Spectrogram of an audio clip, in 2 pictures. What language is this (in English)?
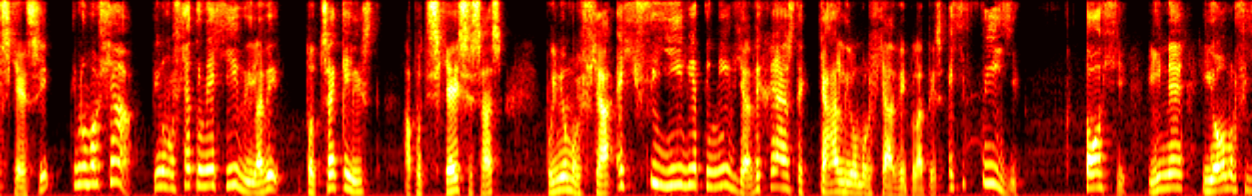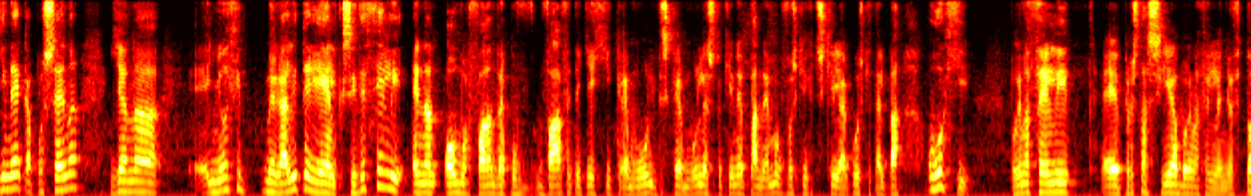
Greek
